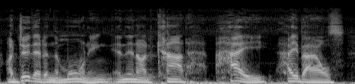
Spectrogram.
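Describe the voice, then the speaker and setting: A man's voice: lowish voice, moderate pace. A man in his sixties from New Zealand with a Kiwi accent, a guest on a radio interview, chatting in a friendly way and often calling the host by name.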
